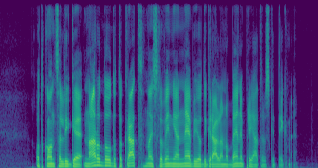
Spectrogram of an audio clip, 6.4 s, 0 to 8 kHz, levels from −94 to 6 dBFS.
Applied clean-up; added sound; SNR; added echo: none; none; none; none.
